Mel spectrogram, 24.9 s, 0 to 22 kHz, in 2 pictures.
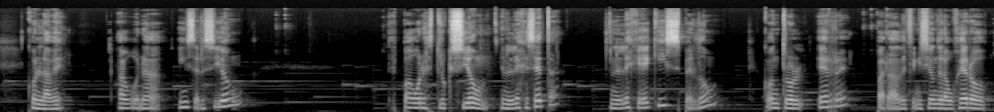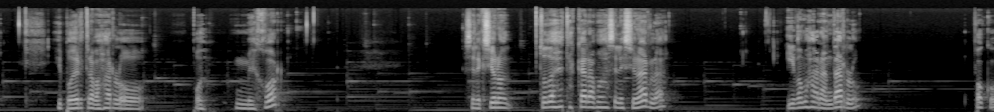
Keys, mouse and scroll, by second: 5.0-6.1 scroll down 1, 6.1-7.0 scroll down 1, 6.1 e, 9.3 shift+middle click, 9.3-9.8 scroll up 3, 10.3 ctrl+r, 12.8 middle click, 13.9 shift+middle click, 14.5-14.9 scroll up 1, 14.9 scroll down 1, 15.9 scroll down 1, 16.1 right click, 17.2 middle click, 18.3 shift+right click, 19.7 middle click, 21.7 click.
